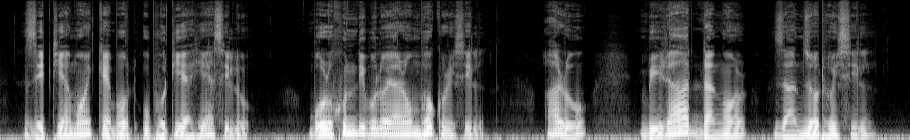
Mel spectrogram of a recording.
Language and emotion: Assamese, sad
